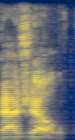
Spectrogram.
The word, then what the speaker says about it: Bajzelle: Bajel. Yes. Which is like bagel, but it's not really.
